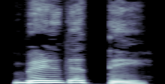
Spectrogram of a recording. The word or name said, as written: ಬೆಳುಗತ್ತೆ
